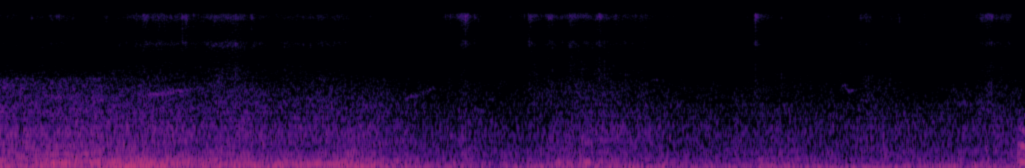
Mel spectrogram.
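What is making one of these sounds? A woman rakes the ground with scraping sounds.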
